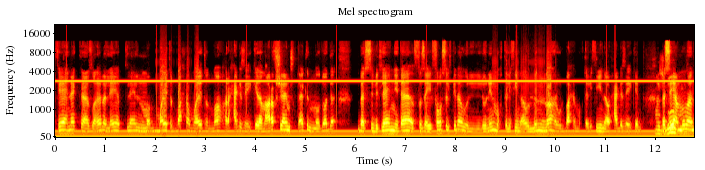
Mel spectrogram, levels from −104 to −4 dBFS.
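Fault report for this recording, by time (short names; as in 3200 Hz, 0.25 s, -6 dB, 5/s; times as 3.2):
hum 50 Hz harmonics 4 -33 dBFS
tick 33 1/3 rpm -21 dBFS
tone 2800 Hz -31 dBFS
2–2.88 clipped -22.5 dBFS
8.74–10.04 clipped -21.5 dBFS
11.2 pop -7 dBFS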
